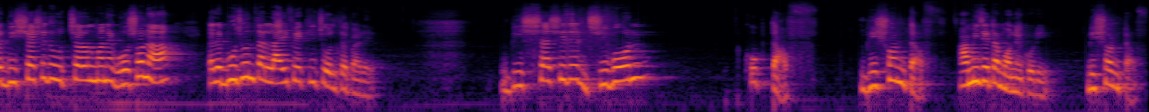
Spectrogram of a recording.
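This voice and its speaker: A woman's voice: high voice, a little mellow. A woman preacher giving an earnest, exhorting sermon, slipping English words into her talk.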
